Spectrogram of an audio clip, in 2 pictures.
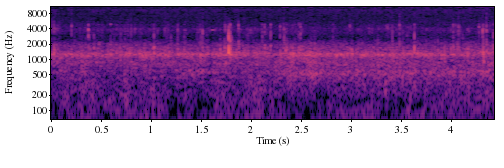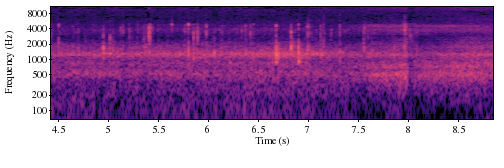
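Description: Rough surf washing over rocks, mixed with wind, as a faint steady rush, with a few light ticks scattered through it.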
